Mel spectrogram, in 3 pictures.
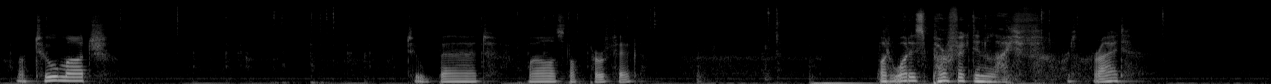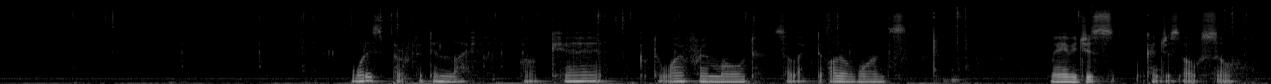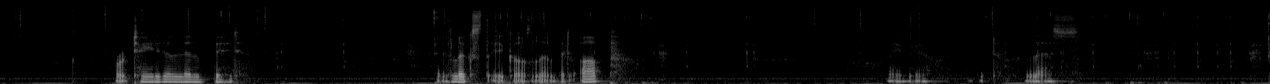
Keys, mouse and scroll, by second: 1.1 click, 1.8 middle click, 2.2 scroll down 3, 2.6 Tab, 3.0 Tab, 3.1 click, 3.3 scroll down 1, 3.5 middle click, 4.9 scroll up 3, 5.1 shift+middle click, 5.5 Tab, 5.7 middle click, 6.4 click, 7.5 KP_7, 9.1 scroll up 2, 9.3 shift+middle click, 10.3 b, 13.6 shift+click, 14.4 middle click, 15.6 c, 16.7 scroll up 1, 16.7 middle click, 17.4 scroll up 2, 17.6 shift+middle click, 18.5 z, 19.0 shift+middle click, 20.0 c, 21.1 middle click, 22.1 KP_1, 23.4 r, 25.0 z, 26.0 click, 26.7 click, 27.5 r, 28.1 middle click, 29.3 scroll down 4, 29.6 q, 30.3 Tab, 30.5 a, 30.7 click, 30.9 scroll down 2, 31.2 shift+middle click, 31.7 Tab, 31.8 scroll up 5, 32.1 middle click, 33.4 click, 34.4 r, 35.3 middle click, 35.9 shift+middle click, 36.6 Tab, 36.7 scroll down 5, 37.0 shift+middle click, 37.4 shift+middle click, 37.7 scroll up 6, 38.0 Tab.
